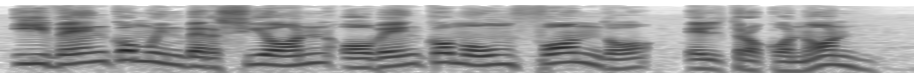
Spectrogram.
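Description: A man's voice: on the high side, animated, takes it slowly, no room sound. A man hosting a radio show, joking in slangy casual talk. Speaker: radio host.

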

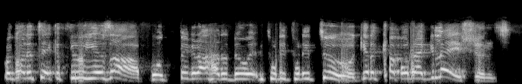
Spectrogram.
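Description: A man putting on a poor mock Italian accent to play a smug, careless team boss, in a high, exaggerated sing-song. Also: fast talker, gravelly, husky, no room sound, lo-fi sound, exaggerated voice.

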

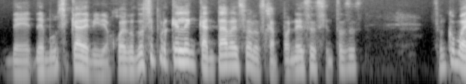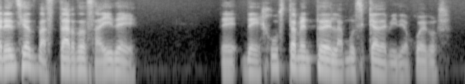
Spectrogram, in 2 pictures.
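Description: Lively, rambling Mexican man, dry close sound. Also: mid-range voice, a little fast, dry recording. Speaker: podcast co-host. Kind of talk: casual chat.

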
